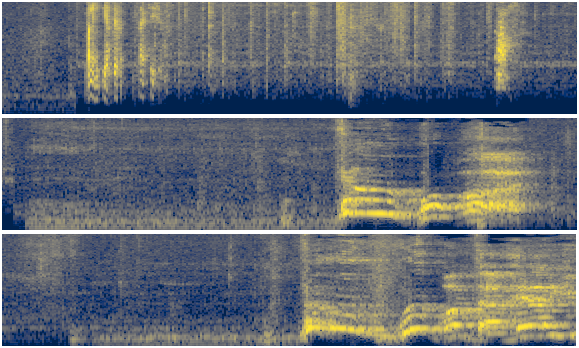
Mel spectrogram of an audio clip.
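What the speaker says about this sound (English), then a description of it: "What the hell are you barking at?" A dog barks in two short bursts of rough, close barks, with people talking in the room before and around them.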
